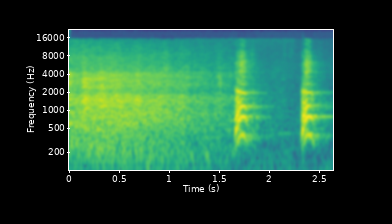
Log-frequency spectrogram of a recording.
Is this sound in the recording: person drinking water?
no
